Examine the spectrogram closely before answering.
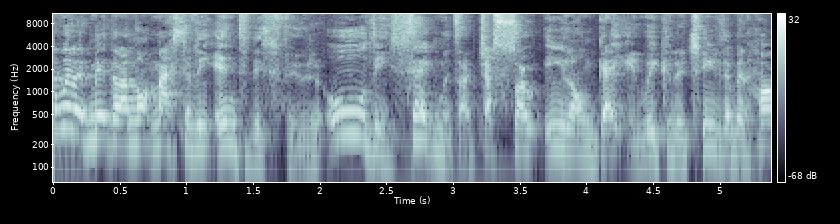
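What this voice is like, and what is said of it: Usual voice. Nothing is said of it.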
